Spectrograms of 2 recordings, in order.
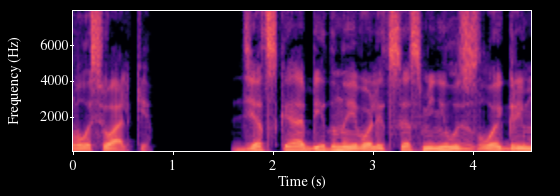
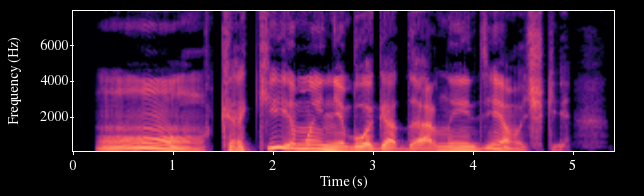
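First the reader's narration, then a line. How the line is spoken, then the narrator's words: Drawled mockingly. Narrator (Russian): протянул парень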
